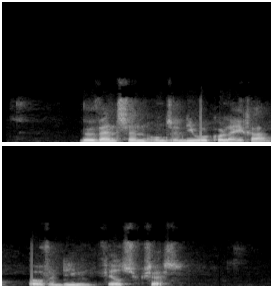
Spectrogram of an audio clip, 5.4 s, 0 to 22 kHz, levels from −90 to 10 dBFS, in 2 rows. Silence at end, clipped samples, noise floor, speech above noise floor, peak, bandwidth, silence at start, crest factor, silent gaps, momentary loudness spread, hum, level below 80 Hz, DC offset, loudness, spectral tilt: 0.9 s; under 0.1%; -71 dBFS; 53 dB; -2 dBFS; 7.2 kHz; 0.8 s; 18 dB; none; 7 LU; none; -60 dBFS; under 0.1%; -18 LUFS; -5.5 dB/octave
